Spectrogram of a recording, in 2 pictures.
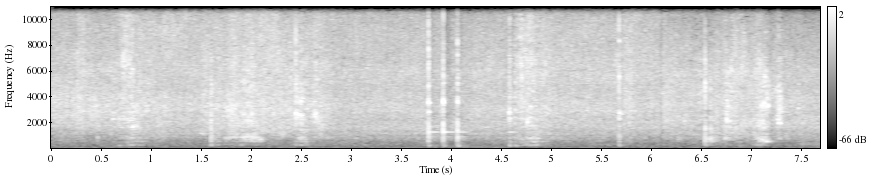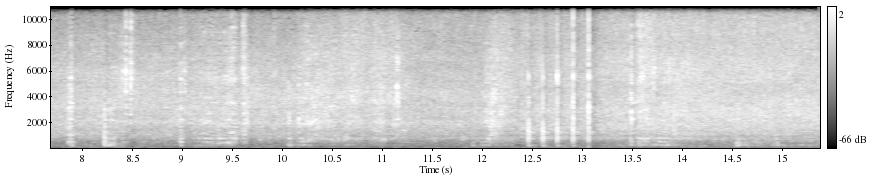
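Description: Chicken pieces sizzling in spice paste in an iron kadai while a metal spatula stirs them, scraping and knocking against the pan, with a quick run of sharp knocks late on. The meat is being dry-fried (kosha) in its masala with no water added.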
